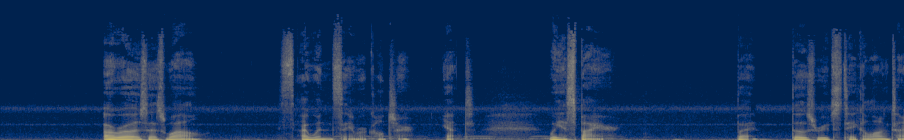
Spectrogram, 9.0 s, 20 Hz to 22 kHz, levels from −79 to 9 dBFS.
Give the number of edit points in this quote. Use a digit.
1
